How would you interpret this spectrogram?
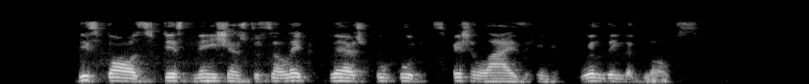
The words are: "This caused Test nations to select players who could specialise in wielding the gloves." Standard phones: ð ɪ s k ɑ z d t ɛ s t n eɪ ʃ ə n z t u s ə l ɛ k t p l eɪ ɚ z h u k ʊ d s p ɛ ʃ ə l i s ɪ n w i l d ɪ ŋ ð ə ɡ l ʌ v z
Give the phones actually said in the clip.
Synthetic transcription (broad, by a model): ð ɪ s k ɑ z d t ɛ s t n eɪ ʃ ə n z t u s ə l ɛ k t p l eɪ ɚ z h u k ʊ d s p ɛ ʃ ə l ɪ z ɪ n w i l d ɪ ŋ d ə ɡ l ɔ b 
